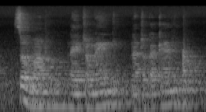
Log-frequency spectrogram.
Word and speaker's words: Mambo: He says Mambo in the most African stereotypical way possible. And I'm like, you don't say it like that. So I think, Mambo. Try Mambo. Mambo. You've said it. Yeah. Swahili isn't about over-emphasizing how... It's not like Korean where you have to sound Korean.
